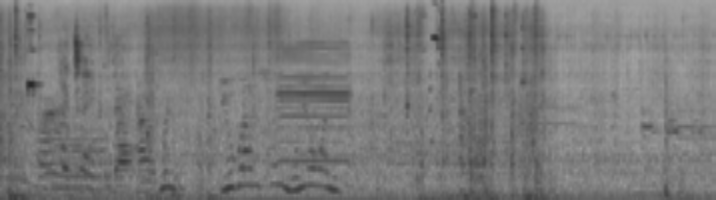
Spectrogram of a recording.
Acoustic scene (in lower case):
bus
